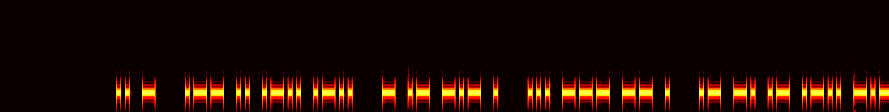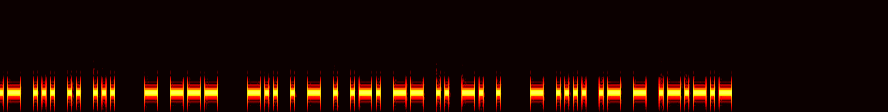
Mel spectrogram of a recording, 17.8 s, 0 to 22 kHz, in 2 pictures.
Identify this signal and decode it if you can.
Morse code, heard as a keyed tone, about 28 wpm, 700 Hz. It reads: IT WILL TAKE SOME ANALYSIS TO DETERMINE THAT.
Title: Sentences from Top 1000 Words - Review Part 5 - 28wpm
